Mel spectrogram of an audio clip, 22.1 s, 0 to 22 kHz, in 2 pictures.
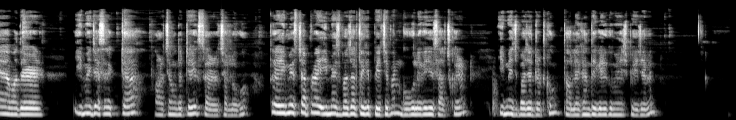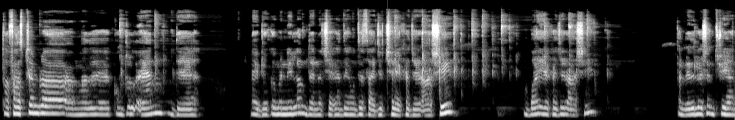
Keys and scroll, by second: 13.3 ctrl+n, 17.3 1, 17.3 0, 17.6 8, 17.8 0, 18.2 ctrl+a, 18.5 ctrl+c, 19.5 ctrl+a, 19.8 ctrl+v.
